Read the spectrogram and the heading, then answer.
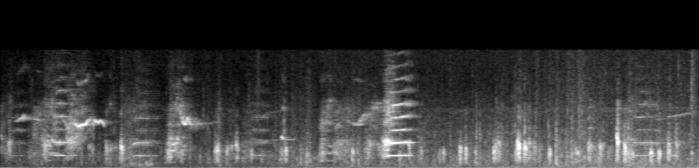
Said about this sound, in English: So we're going to profile the common grackle tonight. And let's listen to the clicks and squeaky call notes of the common grackle here.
